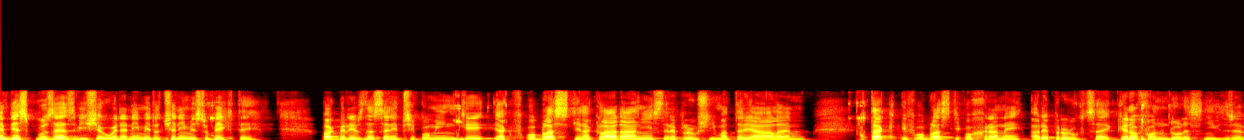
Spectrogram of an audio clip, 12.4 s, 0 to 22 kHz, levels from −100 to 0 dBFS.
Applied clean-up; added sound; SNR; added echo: neural mask model Resemble Enhance denoiser.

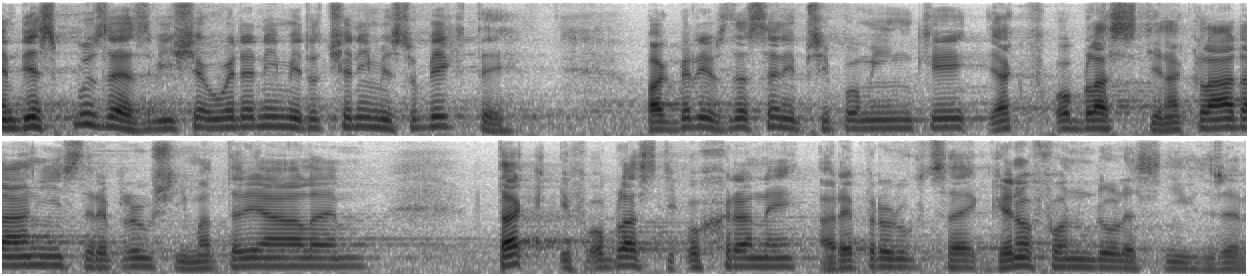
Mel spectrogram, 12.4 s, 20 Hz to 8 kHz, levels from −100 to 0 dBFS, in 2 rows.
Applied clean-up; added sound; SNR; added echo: none; none; none; none.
